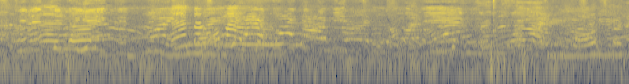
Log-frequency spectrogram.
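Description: Young children's high voices chattering and calling out as they play, with one sharp click about five seconds in.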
